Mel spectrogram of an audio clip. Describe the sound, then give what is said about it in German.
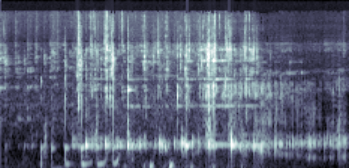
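Wine poured into a glass: a run of gurgling glugs over a steady, ringing liquid tone that lasts about four seconds, then tapers off. No one speaks. “Ich mach mal und tu mal ins Glas.”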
